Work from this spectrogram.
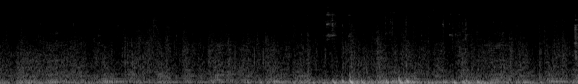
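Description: Horse archers' hooves in Mount & Blade 2 Bannerlord beat out a steady, fairly faint clip-clop of many horses on the move, with a brief whinny-like accent partway through and no talking.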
